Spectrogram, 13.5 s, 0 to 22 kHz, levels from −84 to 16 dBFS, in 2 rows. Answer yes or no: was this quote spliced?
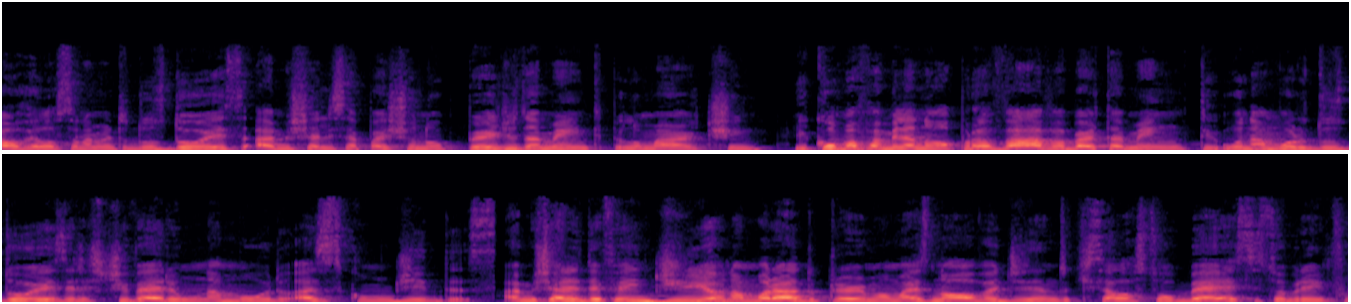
no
